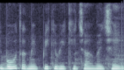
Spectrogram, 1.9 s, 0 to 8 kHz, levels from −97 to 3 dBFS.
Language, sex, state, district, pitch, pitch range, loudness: Maithili, female, Bihar, Purnia, 205 Hz, 195-215 Hz, -15 LUFS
